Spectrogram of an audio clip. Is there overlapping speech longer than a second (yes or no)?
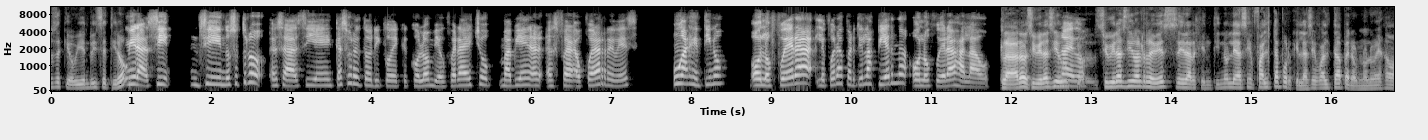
no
